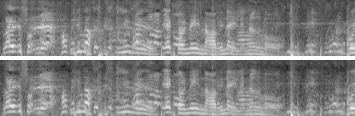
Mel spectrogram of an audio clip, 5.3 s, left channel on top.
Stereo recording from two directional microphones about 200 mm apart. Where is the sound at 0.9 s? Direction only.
20° left (ahead or behind).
